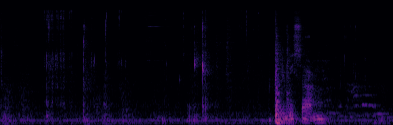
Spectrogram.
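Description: A squeeze bottle of sauce squirts.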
